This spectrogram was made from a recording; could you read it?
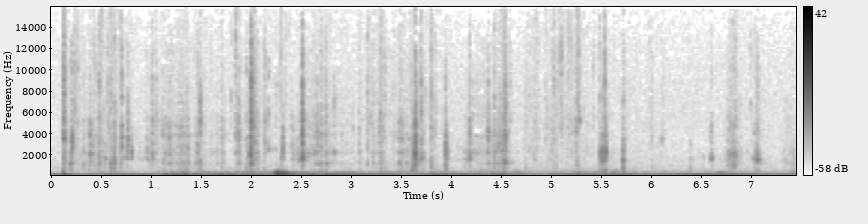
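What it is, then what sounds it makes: Dry bar soap. A utility knife blade peels curls and brittle strips from the surface of a purple solid dry soap bar. A steady stream of short, crisp crackling scrapes rides over a low rumble, with bright, dry snaps that die away quickly.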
